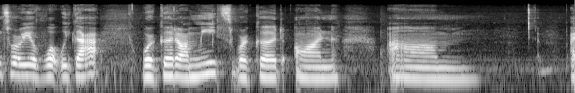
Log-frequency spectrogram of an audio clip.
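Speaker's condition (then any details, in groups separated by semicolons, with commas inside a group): No condition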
